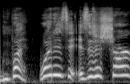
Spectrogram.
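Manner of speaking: acted, frantic, freaked-out, very high, loud panicked voice. Retelling how the youngest child reacted to glowing water: imitating Maddie freaking out. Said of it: "she kinda freaked out a little bit".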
